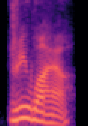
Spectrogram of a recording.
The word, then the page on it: rewire: Indian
